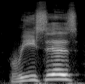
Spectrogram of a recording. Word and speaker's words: Reese's: is a little fy because it rhymed reese's rhymes with pieces not reese's pieces what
